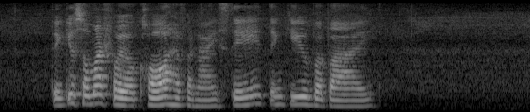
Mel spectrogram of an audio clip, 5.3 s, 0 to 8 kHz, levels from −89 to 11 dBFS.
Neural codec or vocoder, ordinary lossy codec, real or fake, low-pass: none; MP3, 48 kbps; real; 7.2 kHz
